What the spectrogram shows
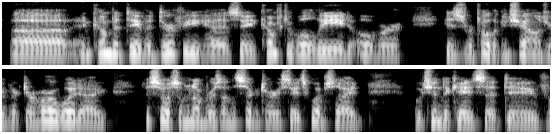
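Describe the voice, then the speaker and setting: A man in his sixties giving an unscripted election report over a video call, in halting, measured phrases. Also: medium pitch. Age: 60s. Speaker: local election correspondent. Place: small room at home, indoors. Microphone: video call on computer microphone.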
